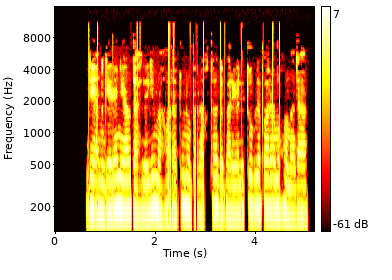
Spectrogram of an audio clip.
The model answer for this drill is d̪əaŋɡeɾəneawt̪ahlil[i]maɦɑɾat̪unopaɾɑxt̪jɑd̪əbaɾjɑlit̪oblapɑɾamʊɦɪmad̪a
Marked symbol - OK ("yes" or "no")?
yes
